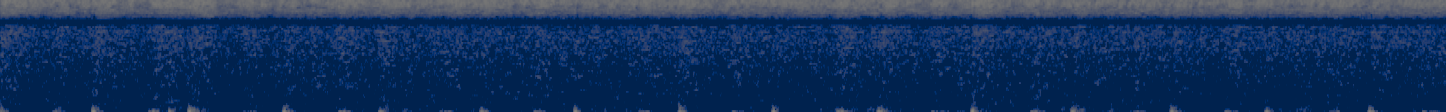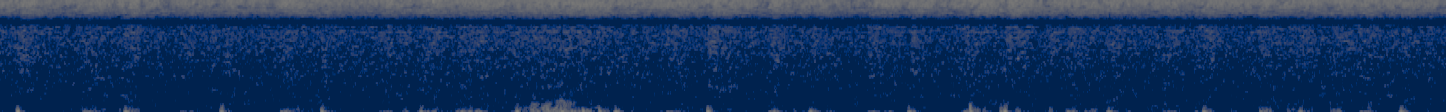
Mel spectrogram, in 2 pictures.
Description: Listen and enjoy the sound of my heartbeat.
